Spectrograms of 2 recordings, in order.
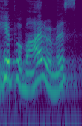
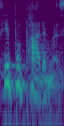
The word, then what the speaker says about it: hippopotamus: taking oh here's a hippomotomous showing her baby how to take a bath yes hippopotamus that's right did i say it wrong yeah okay and this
